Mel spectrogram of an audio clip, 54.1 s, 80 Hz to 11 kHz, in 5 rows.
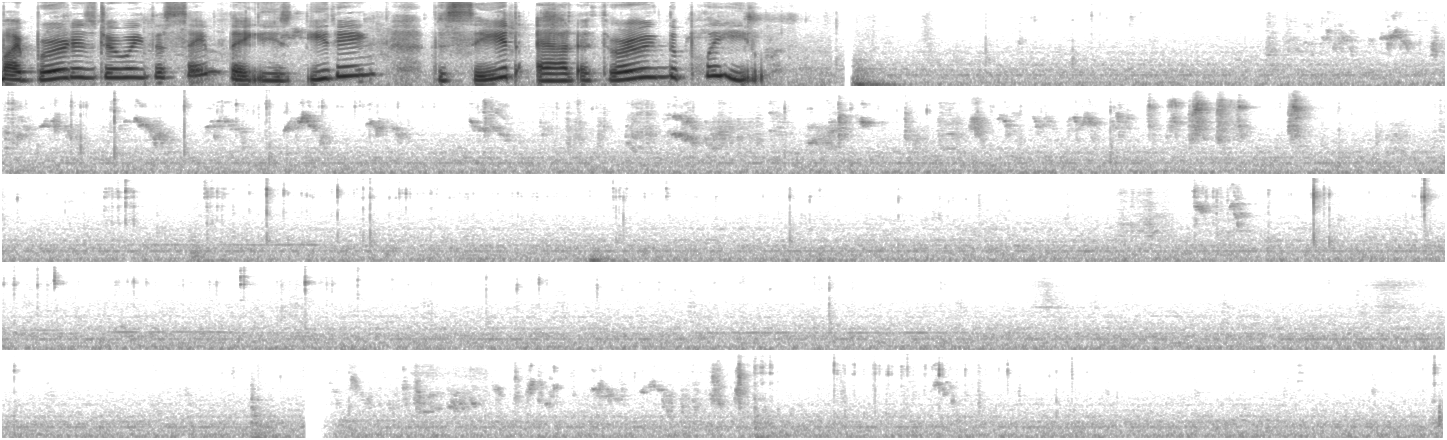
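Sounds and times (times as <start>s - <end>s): bird chirping: 0.0s - 5.7s, 9.5s - 21.4s, 30.0s - 31.2s, 45.8s - 49.1s, 50.0s - 50.7s.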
